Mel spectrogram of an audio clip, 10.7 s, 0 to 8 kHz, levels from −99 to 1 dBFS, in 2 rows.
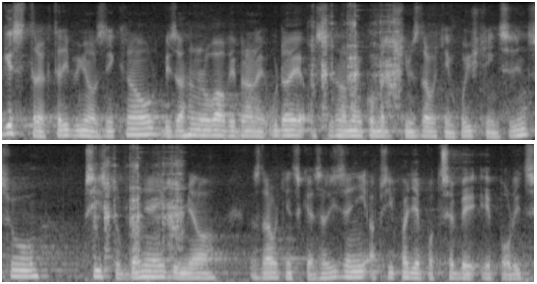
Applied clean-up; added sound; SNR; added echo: none; Glass; 11 dB; none.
